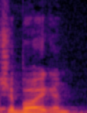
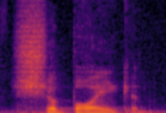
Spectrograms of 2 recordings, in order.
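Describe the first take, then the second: First: The name is said in a plain, neutral accent. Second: The name is said in a put-on local accent. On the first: "is that how you say it" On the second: "unless you do it in a Sheboygan accent"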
